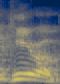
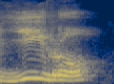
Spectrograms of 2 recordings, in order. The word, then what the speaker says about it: gyro: the gyro and i go it's not a hero bro come here it's not a gyro anyway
